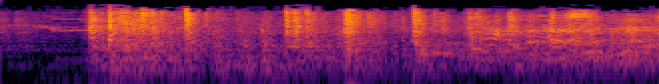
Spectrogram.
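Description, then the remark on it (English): A heavy metal cell door slides and rattles shut, with a series of loud clanks and scraping over about three seconds after a brief quiet start. The sound is made by closing a specially built door constructed exactly like a jail cell door. “And that sound was done by closing a specially built door constructed exactly like a cell door.”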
